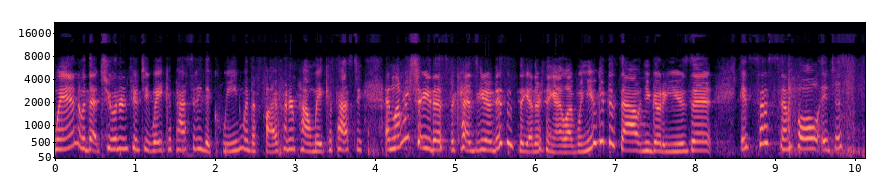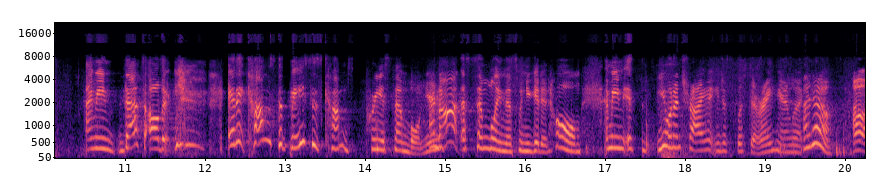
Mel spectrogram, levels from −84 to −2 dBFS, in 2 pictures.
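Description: No technical faults are audible.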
